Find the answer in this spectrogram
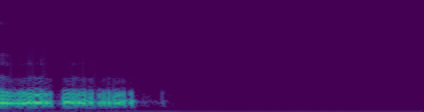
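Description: A woman's voice trailing off in a low, creaky hesitation murmur for under a second, then silence.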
